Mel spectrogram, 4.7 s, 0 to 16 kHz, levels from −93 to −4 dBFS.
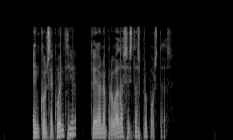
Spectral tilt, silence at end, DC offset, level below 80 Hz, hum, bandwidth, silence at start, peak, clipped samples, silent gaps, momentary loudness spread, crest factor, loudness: -4 dB/octave; 1.25 s; under 0.1%; -66 dBFS; none; 7.6 kHz; 0.65 s; -22 dBFS; under 0.1%; 1.70-1.81 s; 11 LU; 22 dB; -41 LUFS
